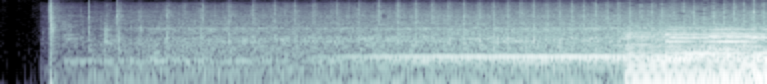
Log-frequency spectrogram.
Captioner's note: reel-to-reel player starting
